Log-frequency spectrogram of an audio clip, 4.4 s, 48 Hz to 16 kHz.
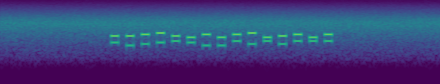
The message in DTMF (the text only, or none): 826C0731#B*5#*#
